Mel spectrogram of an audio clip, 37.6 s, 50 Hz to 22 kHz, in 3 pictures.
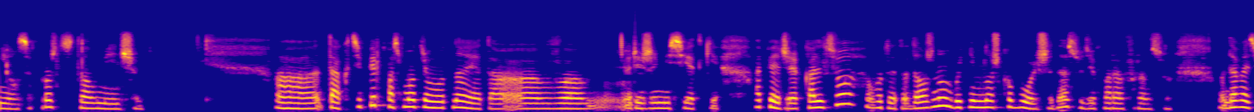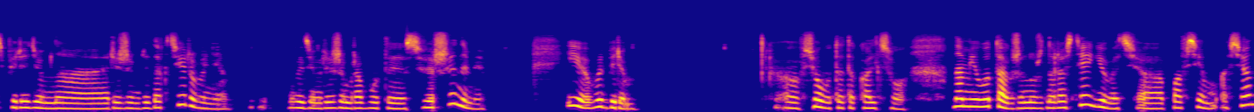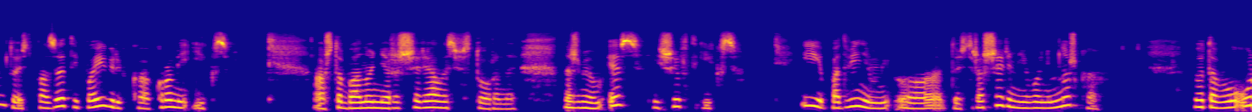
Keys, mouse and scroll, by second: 1.0 KP_1, 2.8 middle click, 3.7-5.6 right drag, 4.2 z, 7.1-9.1 middle drag, 10.5-13.7 middle drag, 10.5 scroll up 1, 11.8 Tab, 14.5 ctrl+Tab, 16.7 KP_1, 18.5 b, 19.4 click, 31.0 s, 36.8-37.6 middle drag.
